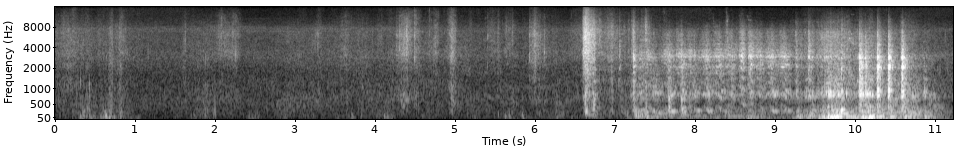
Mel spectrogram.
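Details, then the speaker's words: Engine restarted after sitting, following a suspected fuel-pump problem: a rough, stumbling start with scattered heavy metallic knocks only when it stutters or stops, not while running. The owner suspects loose flexplate or torque converter bolts and rules out the bottom end. Knock on stumble. "You know what it sounds like? It sounds like the bolts are loose on the flywheel. >> Mhm. Iron knocking. >> Yeah. When it when it when it's running, it's not knocking."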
